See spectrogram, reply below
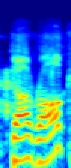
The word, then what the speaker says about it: Da Rulk: He goes by Da Rulk. Did I say that right? D-A. – Yeah, you did, brother. – R-U-L-K.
